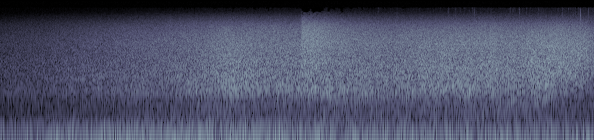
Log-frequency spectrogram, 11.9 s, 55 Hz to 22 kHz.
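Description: Raptor engines of SpaceX Starship Booster 7 in a static fire, heard from a distance: a deep rumble under a rushing roar. It swells over the first few seconds, then holds steady.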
